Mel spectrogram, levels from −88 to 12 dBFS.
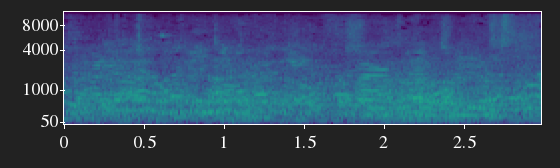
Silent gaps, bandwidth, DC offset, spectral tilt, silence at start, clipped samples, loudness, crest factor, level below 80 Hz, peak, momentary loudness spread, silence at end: none; 11.5 kHz; under 0.1%; -4 dB/octave; 0 s; under 0.1%; -35 LUFS; 14 dB; -66 dBFS; -22 dBFS; 3 LU; 0 s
